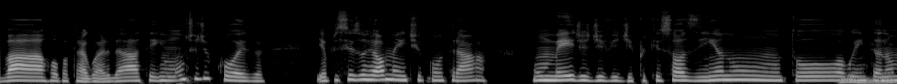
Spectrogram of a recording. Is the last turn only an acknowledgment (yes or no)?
no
